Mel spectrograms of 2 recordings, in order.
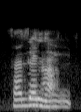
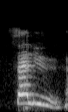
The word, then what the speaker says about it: salut: Because they know each other well, they just say Salut. salut. Salut. Salut without the T. Only you have the T when you write it. If not, salut.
